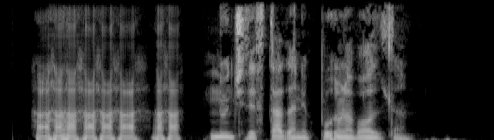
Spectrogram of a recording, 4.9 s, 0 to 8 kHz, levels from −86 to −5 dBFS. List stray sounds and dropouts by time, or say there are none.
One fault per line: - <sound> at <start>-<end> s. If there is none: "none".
- laugh at 0.3-1.9 s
